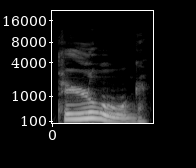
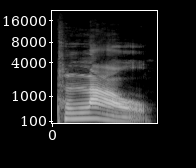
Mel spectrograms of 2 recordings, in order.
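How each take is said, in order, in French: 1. Il se termine par un son g dur. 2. Il se termine par une voyelle ow ouverte. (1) "ni se pa ploug" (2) "se kon sa l prononse"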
